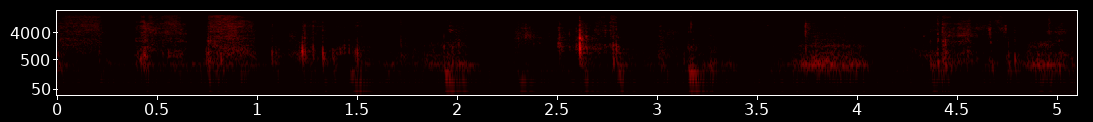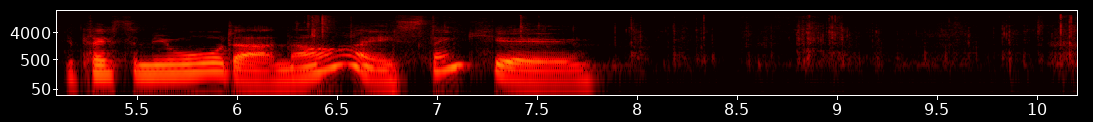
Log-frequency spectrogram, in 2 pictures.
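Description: Paper and plastic sticker sheets rustle and crinkle as they are handled.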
